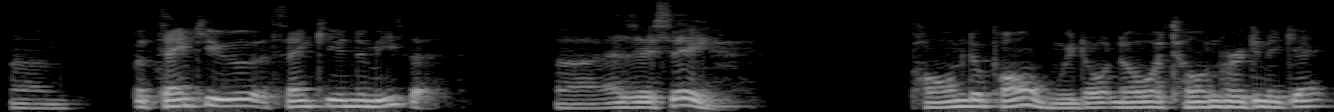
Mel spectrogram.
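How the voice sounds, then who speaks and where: A man's voice: fairly high pitch, normal speed, highs cut off. A man hosting a poetry slam between poets, talking casually and hesitantly with lots of fillers into an overhead mic. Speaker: slam host. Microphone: overhead live mic.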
